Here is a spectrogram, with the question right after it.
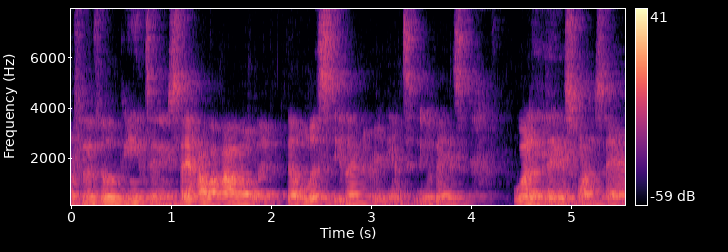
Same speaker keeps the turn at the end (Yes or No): No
